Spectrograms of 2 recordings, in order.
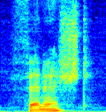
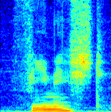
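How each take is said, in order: Both takes have the same delivery.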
